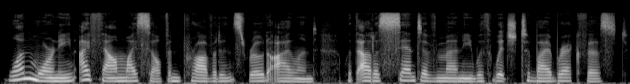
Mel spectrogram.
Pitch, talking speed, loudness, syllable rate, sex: 160 Hz, 180 wpm, -19 LUFS, 5.1 syllables/s, female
